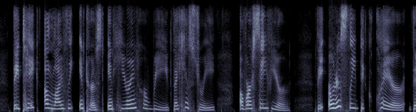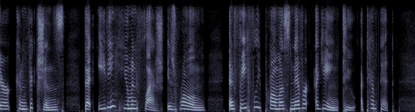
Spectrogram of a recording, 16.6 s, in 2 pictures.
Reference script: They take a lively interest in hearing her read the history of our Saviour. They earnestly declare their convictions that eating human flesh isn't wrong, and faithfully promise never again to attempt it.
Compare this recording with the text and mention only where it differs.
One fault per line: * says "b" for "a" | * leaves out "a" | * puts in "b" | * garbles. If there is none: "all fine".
* says "is" for "isn't"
